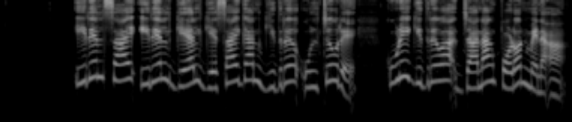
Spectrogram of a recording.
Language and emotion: Santali, neutral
